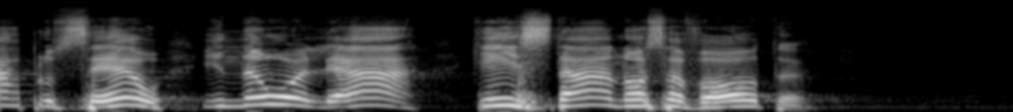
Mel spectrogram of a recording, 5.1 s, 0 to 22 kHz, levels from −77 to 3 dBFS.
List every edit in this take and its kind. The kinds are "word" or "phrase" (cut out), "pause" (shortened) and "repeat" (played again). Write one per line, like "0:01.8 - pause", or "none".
none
